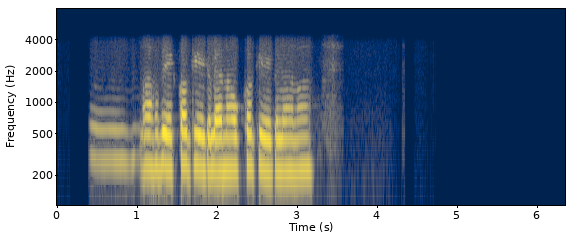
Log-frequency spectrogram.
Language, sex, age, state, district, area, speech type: Dogri, female, 30-45, Jammu and Kashmir, Udhampur, rural, conversation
